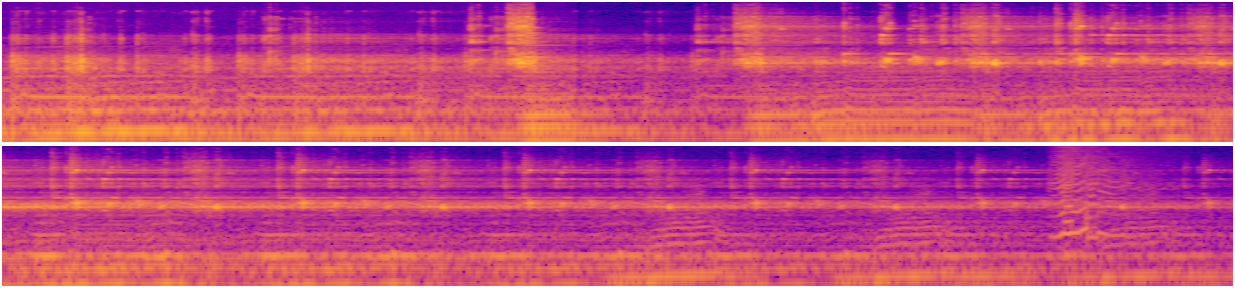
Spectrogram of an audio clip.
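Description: Experimental improvisation: a box of glass and guitar strings picked up by piezo contact mics is hit, giving a dense run of small clicks and taps with a ringing tone, over a low synth drone, all fed through a delay. There is a sharp hit about two and a half seconds in and a rising swoop near the end.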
